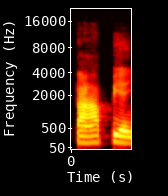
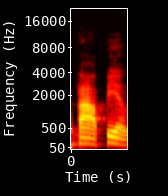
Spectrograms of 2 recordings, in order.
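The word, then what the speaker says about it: 搭便: 对，搭便要不要念成大便了？大便是 poo。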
